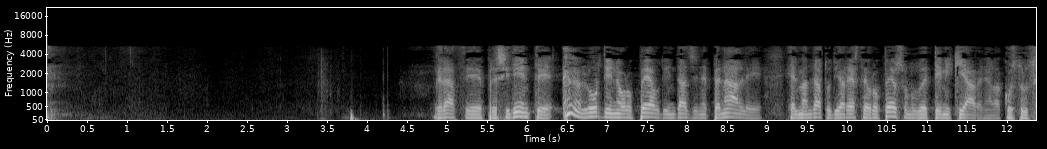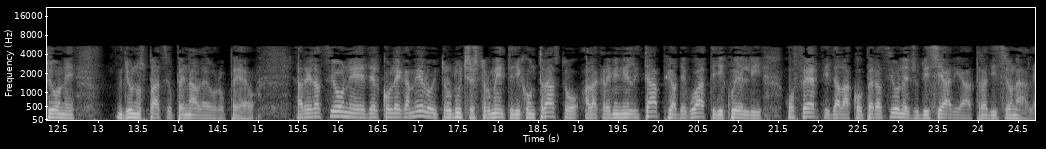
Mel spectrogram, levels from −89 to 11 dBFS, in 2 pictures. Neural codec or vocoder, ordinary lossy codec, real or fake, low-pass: none; MP3, 24 kbps; real; 5.4 kHz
